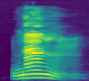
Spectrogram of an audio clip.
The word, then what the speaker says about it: นั่ง: กิน sitting and eating โอเค นั่ง falling tone นั่ง นั่ง นั่ง กิน นั่ง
